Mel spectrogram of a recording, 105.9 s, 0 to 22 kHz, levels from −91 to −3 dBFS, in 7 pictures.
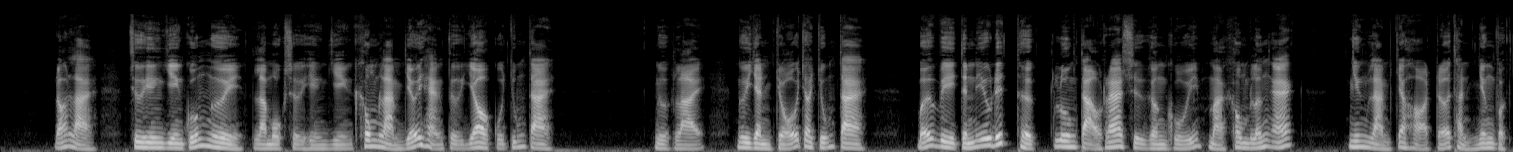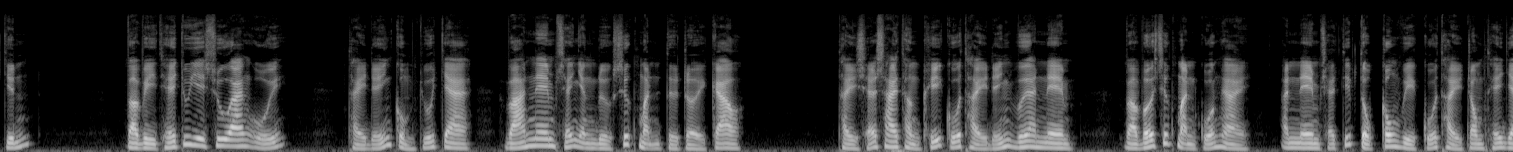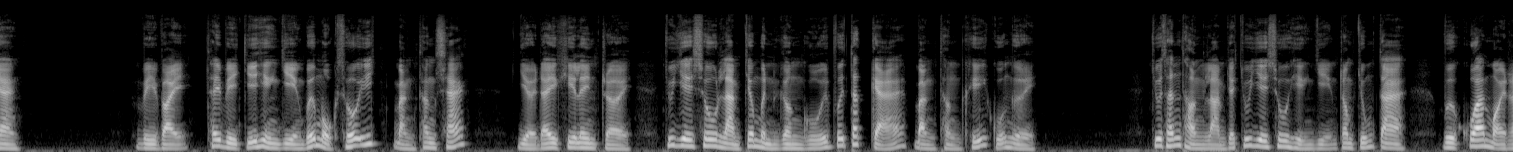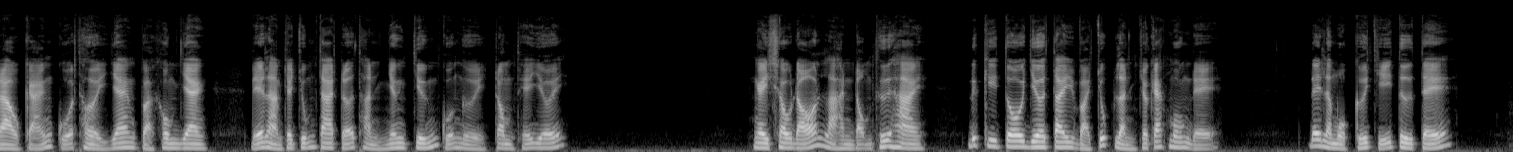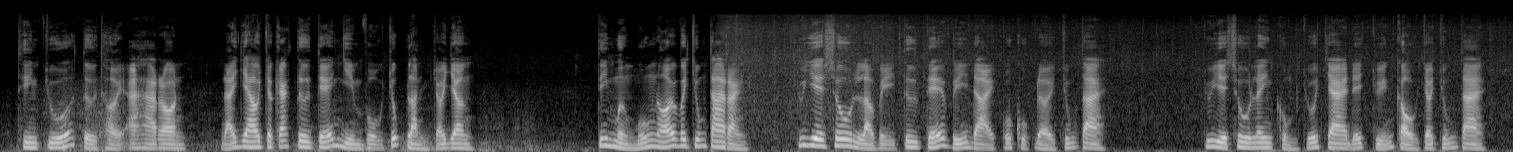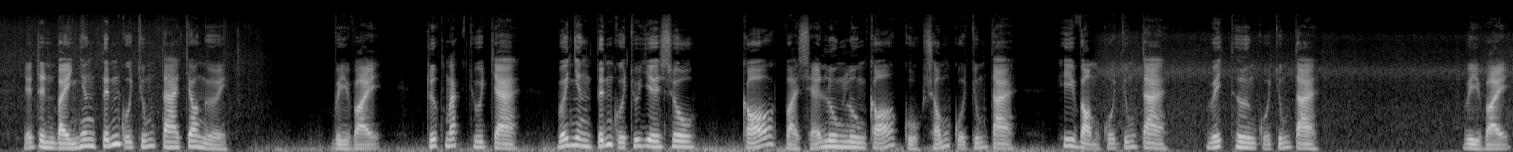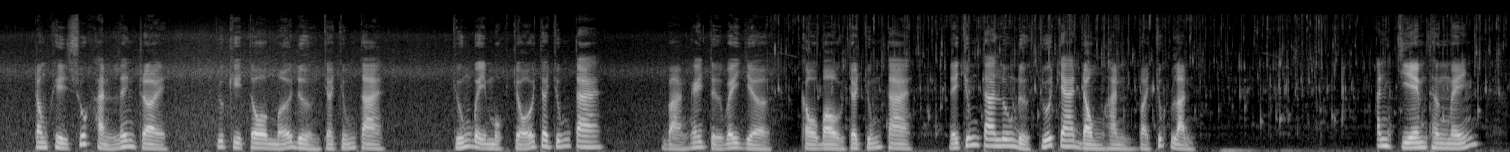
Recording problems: rain or running water; faint; from 1:01 on; 25 dB below the speech

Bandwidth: 14.5 kHz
